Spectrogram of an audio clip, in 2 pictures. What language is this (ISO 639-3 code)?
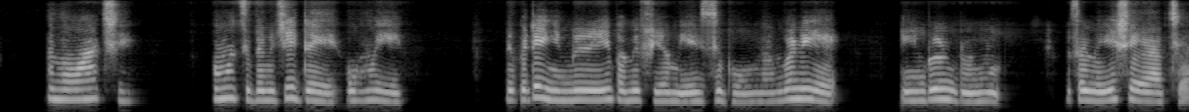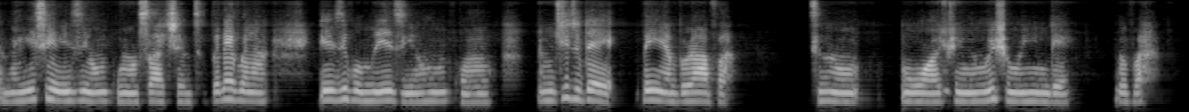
aka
